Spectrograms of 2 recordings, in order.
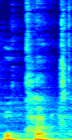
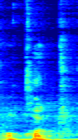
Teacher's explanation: Pay attention, I do not read it okat. I say okot because of this o, round o. We read it as a, this a, we read it as a o.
